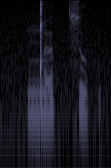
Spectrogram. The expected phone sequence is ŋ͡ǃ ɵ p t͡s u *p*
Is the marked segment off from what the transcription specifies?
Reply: no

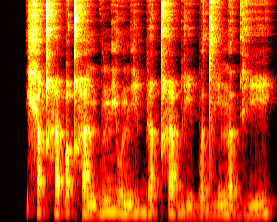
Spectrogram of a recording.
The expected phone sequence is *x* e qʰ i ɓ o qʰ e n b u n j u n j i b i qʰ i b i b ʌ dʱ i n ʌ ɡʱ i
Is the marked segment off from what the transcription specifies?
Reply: no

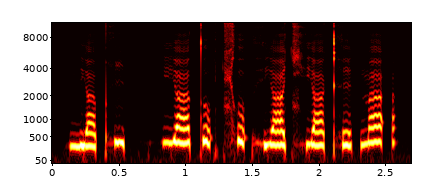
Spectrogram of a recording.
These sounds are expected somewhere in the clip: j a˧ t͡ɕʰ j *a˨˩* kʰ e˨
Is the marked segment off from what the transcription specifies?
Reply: yes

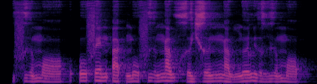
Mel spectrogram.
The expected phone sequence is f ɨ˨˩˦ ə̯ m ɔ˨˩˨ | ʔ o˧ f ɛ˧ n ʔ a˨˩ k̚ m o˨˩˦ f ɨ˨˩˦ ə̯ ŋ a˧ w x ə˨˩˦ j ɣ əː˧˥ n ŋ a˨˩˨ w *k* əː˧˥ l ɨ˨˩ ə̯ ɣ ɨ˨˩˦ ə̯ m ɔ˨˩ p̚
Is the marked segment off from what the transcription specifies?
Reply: yes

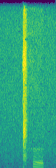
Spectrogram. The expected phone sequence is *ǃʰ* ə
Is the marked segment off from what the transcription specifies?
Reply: yes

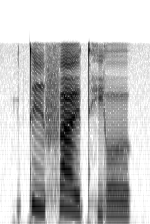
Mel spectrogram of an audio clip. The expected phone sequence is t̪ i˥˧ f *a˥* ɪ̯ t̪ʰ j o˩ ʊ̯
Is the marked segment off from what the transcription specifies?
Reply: yes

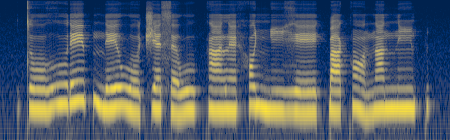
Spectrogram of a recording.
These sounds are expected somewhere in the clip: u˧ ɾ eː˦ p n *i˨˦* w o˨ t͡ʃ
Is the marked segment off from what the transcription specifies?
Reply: yes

